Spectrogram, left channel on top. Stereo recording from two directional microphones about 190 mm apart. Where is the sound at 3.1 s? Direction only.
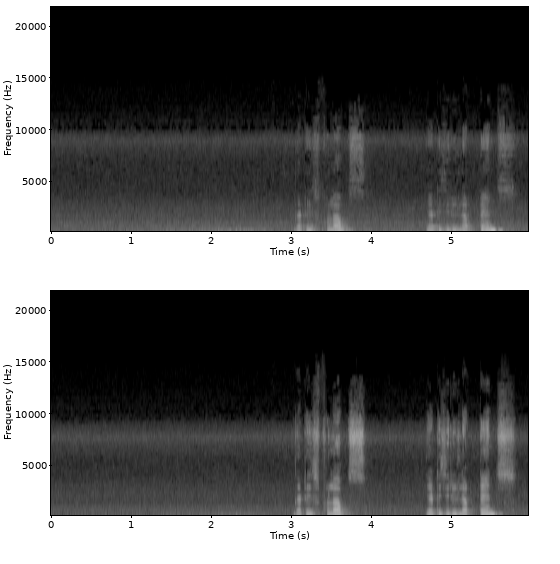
60° right (ahead or behind).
